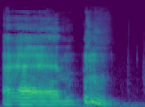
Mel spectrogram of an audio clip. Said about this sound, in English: sorry, I just had to cough there. Oh my God, I was like, is everything okay? I don't know. I think I might be choking to death.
